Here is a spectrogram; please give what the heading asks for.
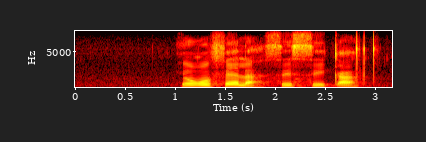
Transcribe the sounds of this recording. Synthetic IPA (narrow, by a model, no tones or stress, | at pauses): ɪɣʊfɛlasɪsɪkʼa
